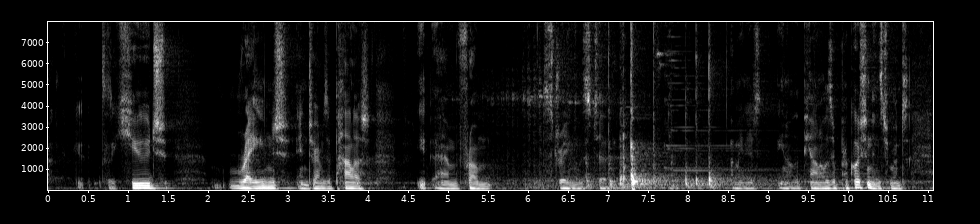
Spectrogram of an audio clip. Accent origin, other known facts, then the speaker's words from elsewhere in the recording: Ireland; growing up as an Irish Catholic, you know, with a faith that spends a lot of its time regretting the past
